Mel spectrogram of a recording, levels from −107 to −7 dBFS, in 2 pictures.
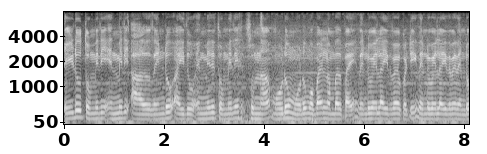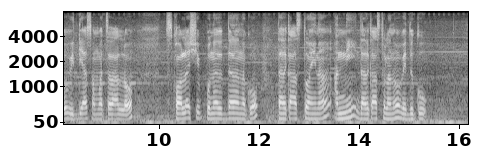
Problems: constant background noise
